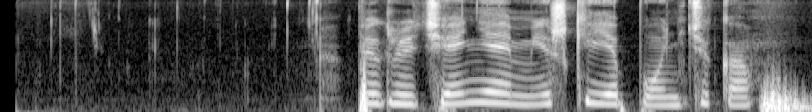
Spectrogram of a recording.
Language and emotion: Russian, neutral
